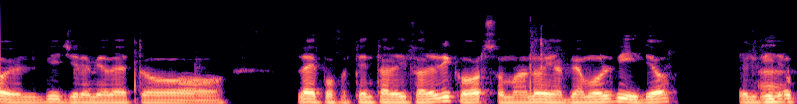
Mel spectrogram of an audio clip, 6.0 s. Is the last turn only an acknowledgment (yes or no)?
yes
